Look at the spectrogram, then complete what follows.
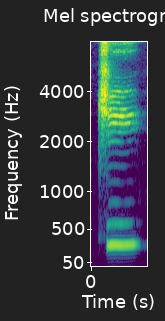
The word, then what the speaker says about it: ju: So for example, when you say J and U together, it's pronounced as a Ju, and Q and U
